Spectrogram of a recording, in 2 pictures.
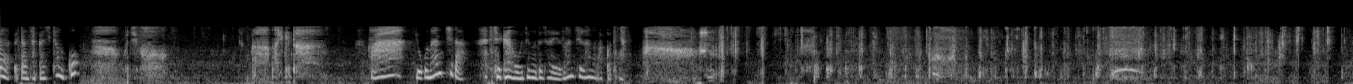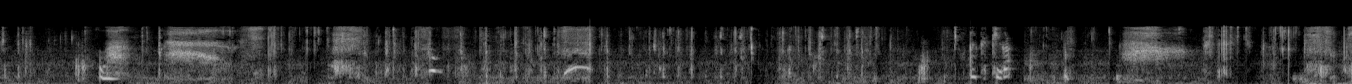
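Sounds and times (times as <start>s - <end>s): person biting and chewing: 7.0s - 15.2s, 15.8s - 23.2s, 23.8s - 27.0s.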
